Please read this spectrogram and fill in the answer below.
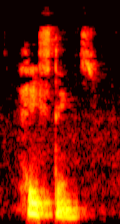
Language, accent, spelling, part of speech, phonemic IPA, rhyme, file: English, Southern England, Hastings, proper noun, /ˈheɪ.stɪŋz/, -eɪstɪŋz, LL-Q1860 (eng)-Hastings.wav
- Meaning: A place name, including: 1. A town and borough in East Sussex, England 2. A hamlet in Ashill parish, Somerset, England (OS grid ref ST3116)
